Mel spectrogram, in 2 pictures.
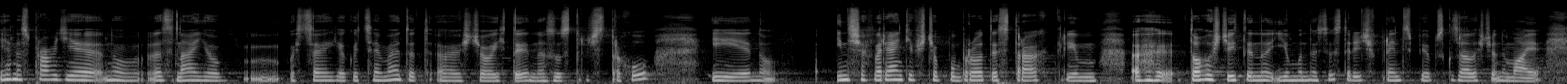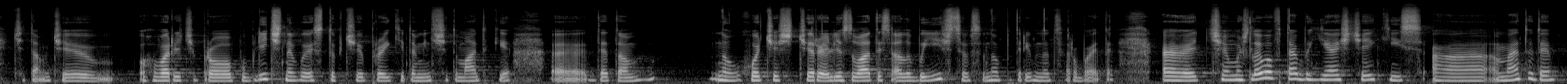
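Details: Adult woman speaking; normal speech.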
